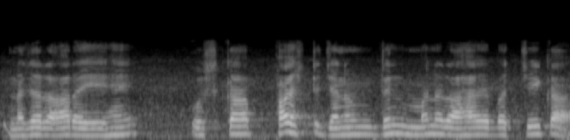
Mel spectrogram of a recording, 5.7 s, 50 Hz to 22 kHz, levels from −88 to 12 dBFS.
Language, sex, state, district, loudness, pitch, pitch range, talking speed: Hindi, male, Uttar Pradesh, Hamirpur, -24 LUFS, 170 Hz, 165-185 Hz, 125 wpm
